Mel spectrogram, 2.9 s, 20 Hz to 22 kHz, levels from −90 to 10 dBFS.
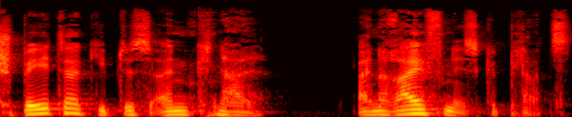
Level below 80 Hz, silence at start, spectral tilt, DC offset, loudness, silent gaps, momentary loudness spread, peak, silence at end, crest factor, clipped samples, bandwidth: -64 dBFS; 0 s; -5 dB/octave; under 0.1%; -29 LUFS; none; 12 LU; -8 dBFS; 0 s; 22 dB; under 0.1%; 16 kHz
